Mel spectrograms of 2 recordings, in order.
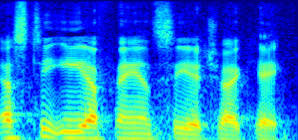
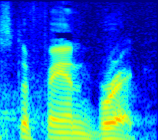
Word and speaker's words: Stefanchik: See, in other words, I say Stefanchik as clearly as I can, and I get back things like Stefan Brick, which is okay. It's close, but it's not right on.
